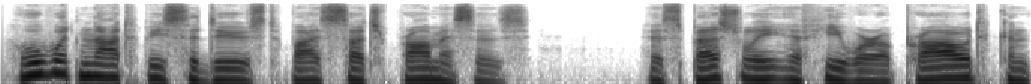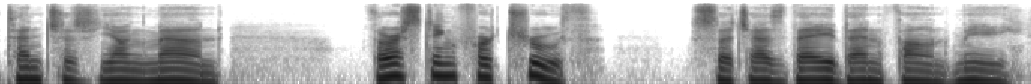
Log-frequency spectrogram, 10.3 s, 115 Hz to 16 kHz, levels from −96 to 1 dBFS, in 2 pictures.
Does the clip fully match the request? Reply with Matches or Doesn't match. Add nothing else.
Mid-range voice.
Matches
